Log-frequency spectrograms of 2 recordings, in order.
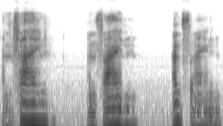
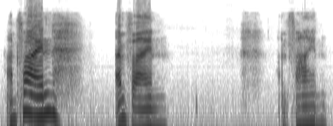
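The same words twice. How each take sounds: First: It sounds muttered inward to oneself. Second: It sounds spoken outward to another person.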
